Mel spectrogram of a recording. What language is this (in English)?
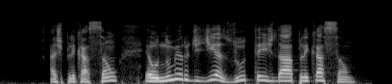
Portuguese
